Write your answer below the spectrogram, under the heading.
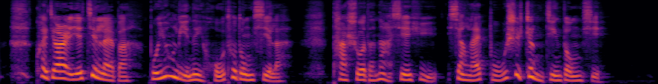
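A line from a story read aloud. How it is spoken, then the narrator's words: Laughing together. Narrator (Chinese): 大家笑起来，说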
